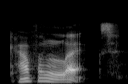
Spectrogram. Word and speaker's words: Cavalex: So, CLA Cavalex, which I think we're all pronouncing it wrong. I think it should be Cav Alex because it's a malamation of Cav and Alex who are the owners of the company.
